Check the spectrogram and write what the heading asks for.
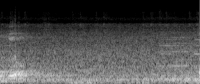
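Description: Steady background noise with an even rumble, with faint voices just at the start.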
